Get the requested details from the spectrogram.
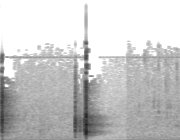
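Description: A plastic container knocks down onto a stone counter.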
